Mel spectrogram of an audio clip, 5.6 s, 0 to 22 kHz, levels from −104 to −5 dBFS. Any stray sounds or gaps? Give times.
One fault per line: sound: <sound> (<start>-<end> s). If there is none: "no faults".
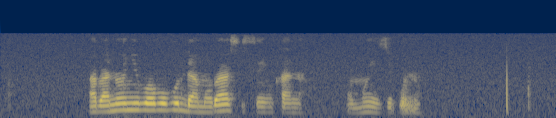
no faults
